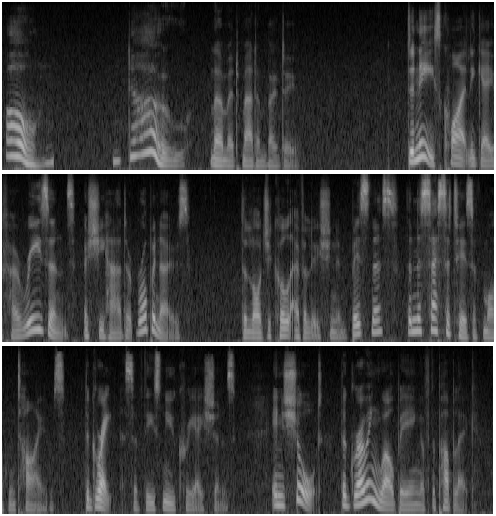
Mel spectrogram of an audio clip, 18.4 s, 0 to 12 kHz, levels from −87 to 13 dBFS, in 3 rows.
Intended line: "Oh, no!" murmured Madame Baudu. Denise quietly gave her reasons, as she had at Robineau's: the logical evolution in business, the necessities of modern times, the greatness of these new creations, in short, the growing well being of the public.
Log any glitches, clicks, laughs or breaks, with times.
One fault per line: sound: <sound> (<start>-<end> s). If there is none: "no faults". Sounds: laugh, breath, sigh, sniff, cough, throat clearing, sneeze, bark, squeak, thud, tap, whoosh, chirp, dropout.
no faults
